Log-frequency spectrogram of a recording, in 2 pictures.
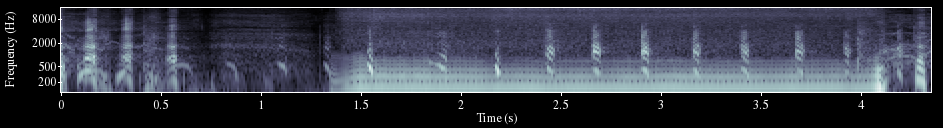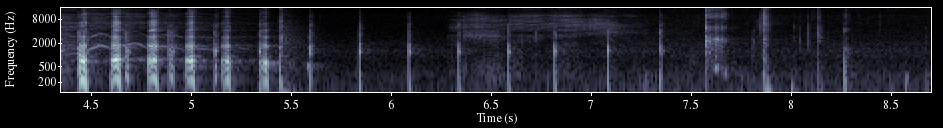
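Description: air conditioner running hum

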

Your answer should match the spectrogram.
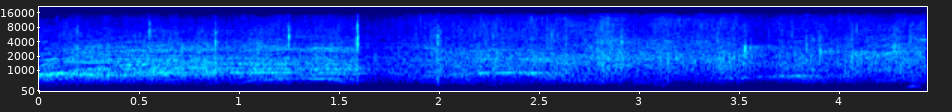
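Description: audience applause and cheering

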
